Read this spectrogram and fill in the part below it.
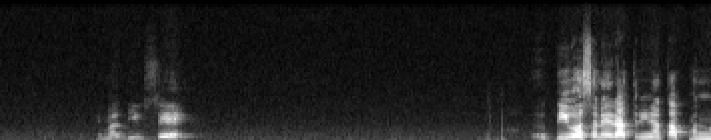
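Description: A woman speaks clearly and calmly.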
